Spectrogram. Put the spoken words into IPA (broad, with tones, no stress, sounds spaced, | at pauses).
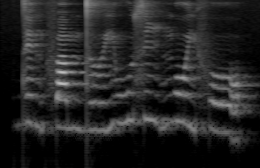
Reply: d e˥˨ ŋ f a˧ m d ɯː˩ j uː˧˥ s iː˥˨ ŋ oː˥˨ j f oː˧˩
